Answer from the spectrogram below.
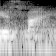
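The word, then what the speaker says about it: yusma' (يُسْمَع): Dibacanya yusma' ya, sautun ya, naibul fa'il.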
